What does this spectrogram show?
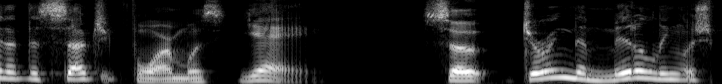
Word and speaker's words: ge: you with the term yay or Y it was actually spelled GE in Old English but we know that that g was often pronounced with a Y sound and that form yay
